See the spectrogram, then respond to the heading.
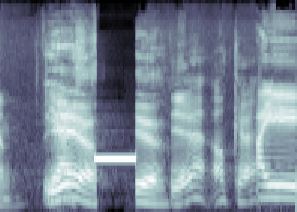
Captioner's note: beep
